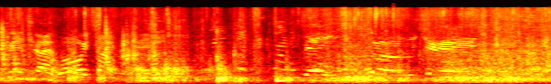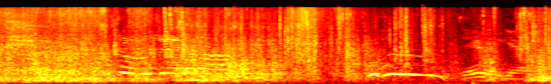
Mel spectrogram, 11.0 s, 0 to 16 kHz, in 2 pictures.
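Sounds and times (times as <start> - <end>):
sticks scraping and clattering: 0.0 - 11.0.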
